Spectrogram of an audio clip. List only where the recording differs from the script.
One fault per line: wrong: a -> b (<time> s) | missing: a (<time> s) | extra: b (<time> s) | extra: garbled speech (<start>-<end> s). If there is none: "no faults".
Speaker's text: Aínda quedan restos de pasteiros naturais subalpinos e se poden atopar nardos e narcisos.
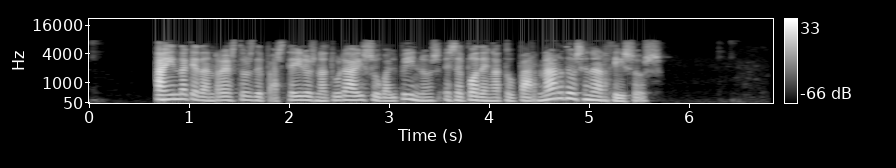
no faults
